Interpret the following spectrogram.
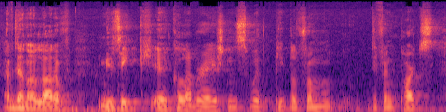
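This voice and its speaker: A man's voice: on the low side, steady tone, a little fast, a little hiss or hum. A man, a musician on a seminar panel, musing aloud in a conversational way.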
